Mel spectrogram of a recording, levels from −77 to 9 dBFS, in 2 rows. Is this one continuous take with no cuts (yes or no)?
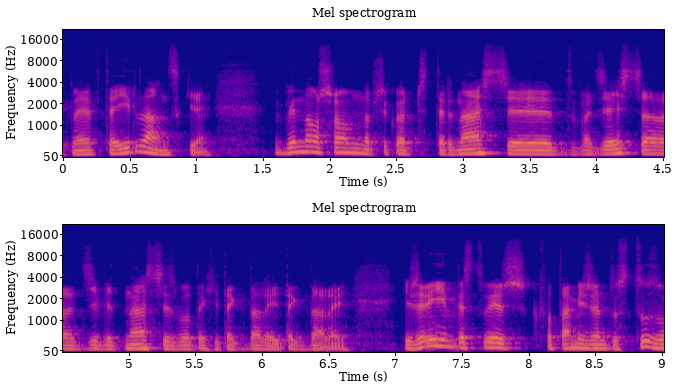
yes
